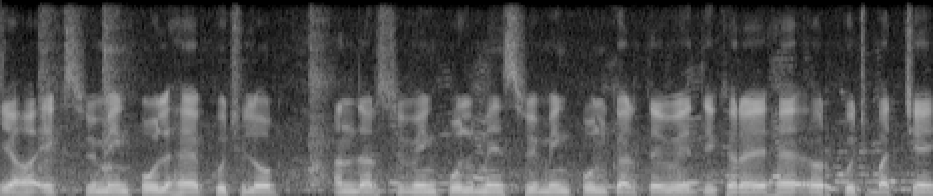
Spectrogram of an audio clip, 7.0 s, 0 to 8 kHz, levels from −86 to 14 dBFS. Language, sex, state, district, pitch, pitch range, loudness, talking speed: Hindi, male, Maharashtra, Mumbai Suburban, 120 Hz, 115-120 Hz, -14 LUFS, 180 wpm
